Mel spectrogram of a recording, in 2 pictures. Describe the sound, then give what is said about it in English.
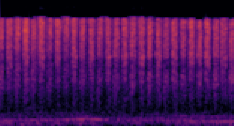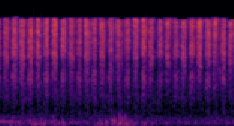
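A pencil rubs quickly and lightly back and forth over a thin piece of paper laid over a gravestone, a gravestone rubbing in a cemetery, making a steady, dry scratching in rapid even strokes that continue for several seconds without any talking. “That is where you take a thin piece of paper and a pencil, you lay it over the gravestone, you take your pencil and you simply lightly rub it along the paper.”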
